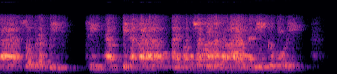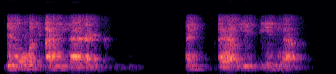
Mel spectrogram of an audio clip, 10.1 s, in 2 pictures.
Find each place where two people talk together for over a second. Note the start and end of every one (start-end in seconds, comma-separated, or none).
2.3-4.0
